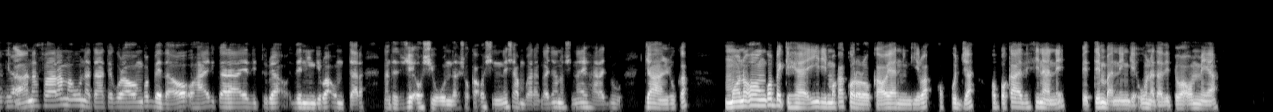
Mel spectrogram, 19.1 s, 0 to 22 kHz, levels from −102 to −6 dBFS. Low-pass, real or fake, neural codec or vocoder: 5.4 kHz; real; none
